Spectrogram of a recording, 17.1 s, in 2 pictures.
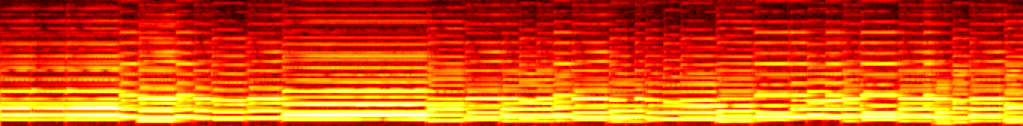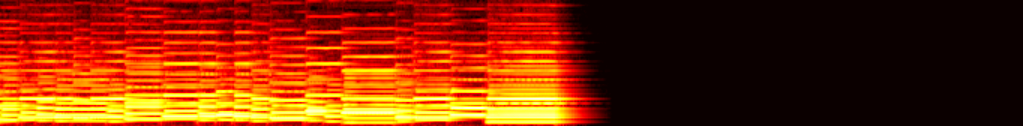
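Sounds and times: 
polka music: 0.0s - 13.4s.

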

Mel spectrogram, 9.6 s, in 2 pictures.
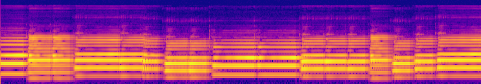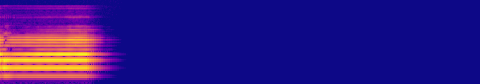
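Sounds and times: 
mazurka: 0.0s - 5.7s.

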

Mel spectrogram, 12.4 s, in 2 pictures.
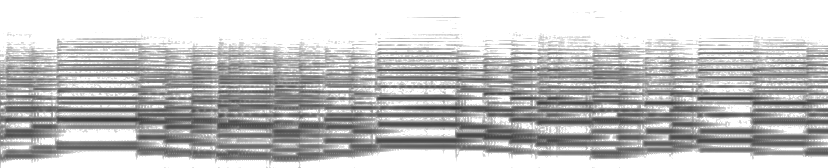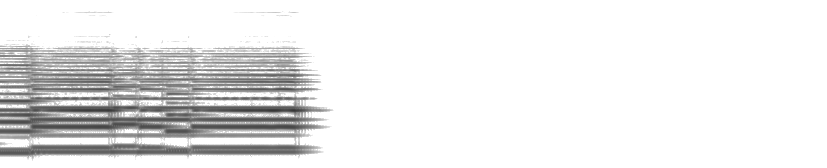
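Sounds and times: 
waltz music: 0.0s - 8.5s.

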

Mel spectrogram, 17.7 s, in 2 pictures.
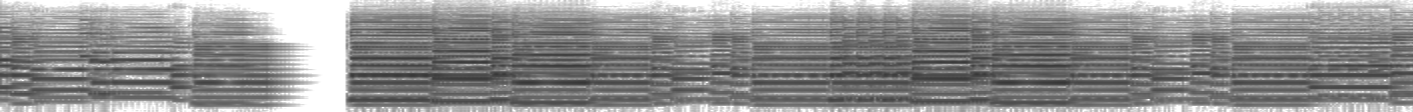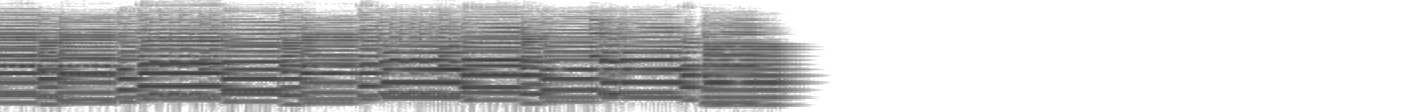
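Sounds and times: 
slängpolska folk dance tune: 0.0s - 13.8s.

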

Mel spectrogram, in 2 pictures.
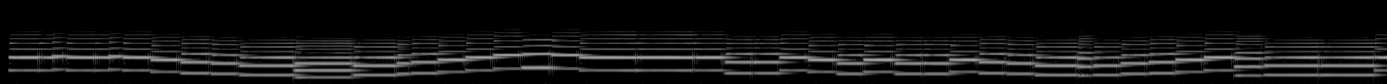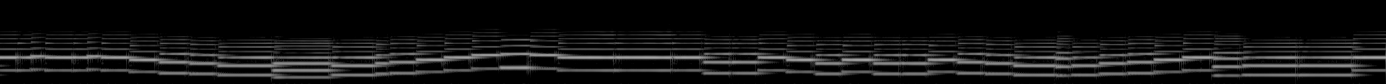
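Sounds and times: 
slangpolska folk dance tune: 0.1s - 27.7s.

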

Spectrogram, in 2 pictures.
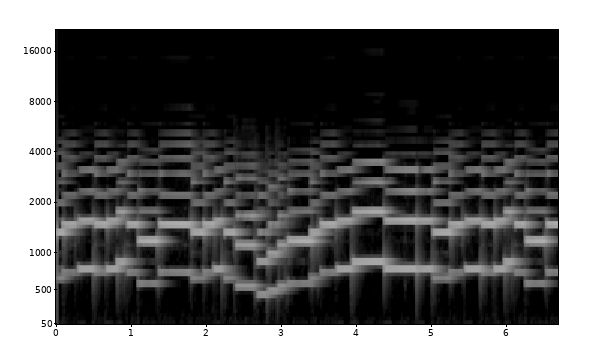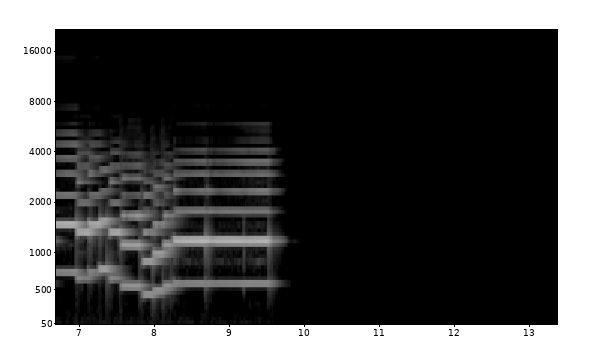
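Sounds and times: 
mazurka: 0.0s - 9.6s.

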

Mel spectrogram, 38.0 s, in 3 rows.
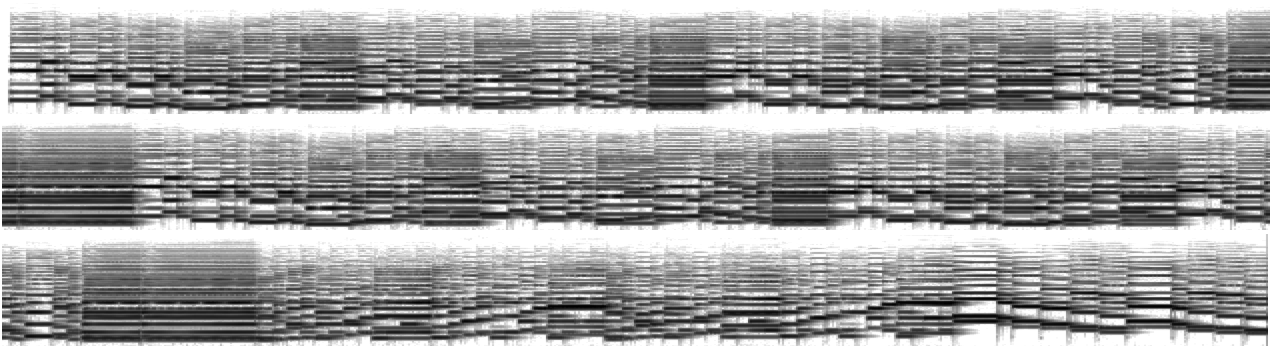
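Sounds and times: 
Swedish polska folk dance music: 0.5s - 38.0s.

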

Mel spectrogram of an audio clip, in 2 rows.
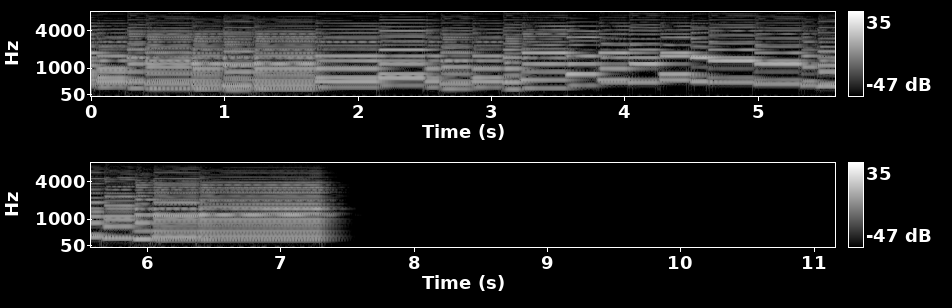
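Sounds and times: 
two-part polska dance tune: 0.0s - 7.4s.

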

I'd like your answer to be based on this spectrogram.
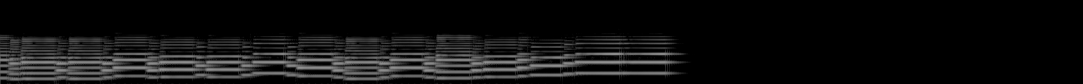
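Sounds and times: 
hambo polka music: 0.0s - 6.8s.

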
